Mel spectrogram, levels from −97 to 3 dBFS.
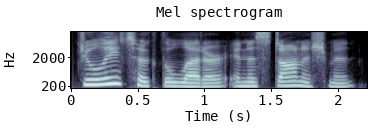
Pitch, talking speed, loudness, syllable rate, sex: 220 Hz, 160 wpm, -16 LUFS, 5.3 syllables/s, female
